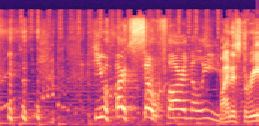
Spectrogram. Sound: laugh

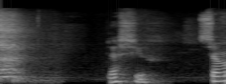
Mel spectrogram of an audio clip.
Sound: audience member sneezes

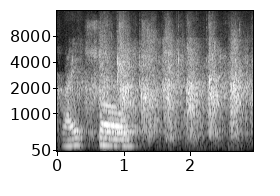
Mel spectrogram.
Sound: applause

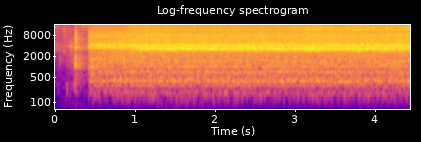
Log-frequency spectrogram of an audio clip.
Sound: tools whirring

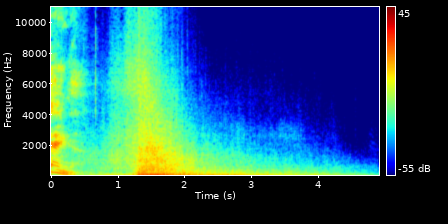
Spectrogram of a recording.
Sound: exploding sound

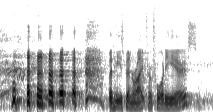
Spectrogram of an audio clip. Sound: laughs

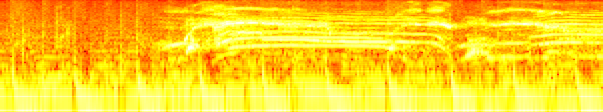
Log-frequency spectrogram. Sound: screams

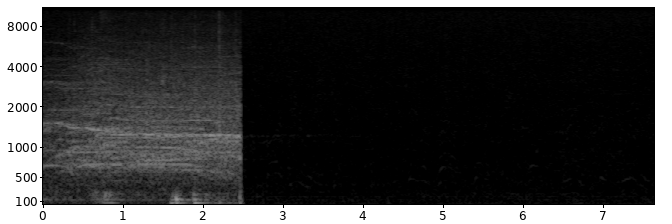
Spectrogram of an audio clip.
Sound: cheers and applause

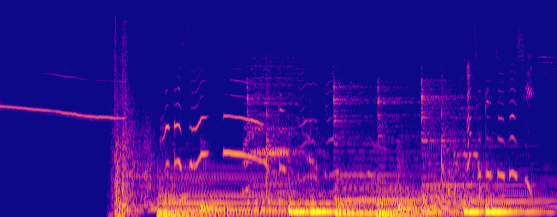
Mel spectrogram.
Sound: Nina speaks gibberish frighteningly; speaks gibberish

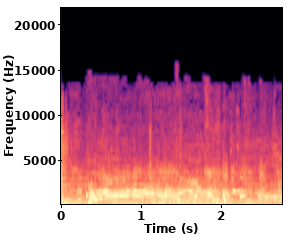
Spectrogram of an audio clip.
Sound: screaming

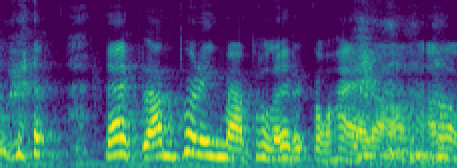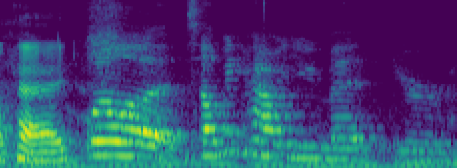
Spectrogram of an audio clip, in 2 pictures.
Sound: laughter

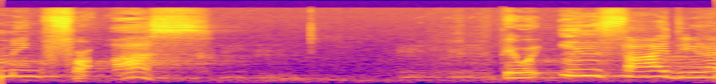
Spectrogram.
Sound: none

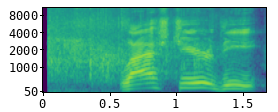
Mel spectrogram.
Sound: audience claps

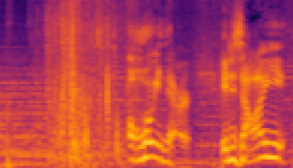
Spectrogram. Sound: flag flapping

